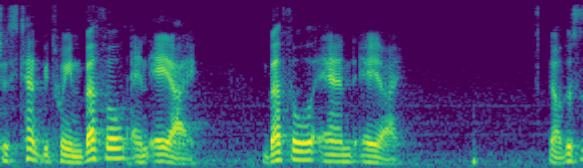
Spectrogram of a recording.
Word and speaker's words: Ai: Ai, which is spelled A-I and it's pronounced Ai.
